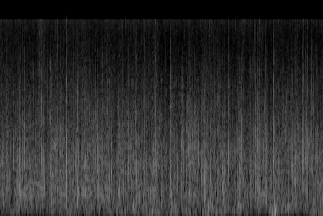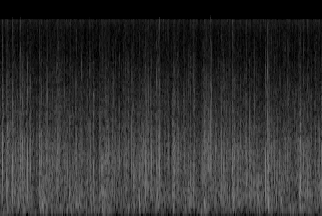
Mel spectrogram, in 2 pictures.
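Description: Faint light rain pattering: many small, irregular drop ticks over a steady hiss.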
